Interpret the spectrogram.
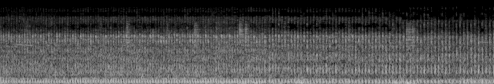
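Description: Tractor engine running steadily with a low, even note that does not change speed.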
